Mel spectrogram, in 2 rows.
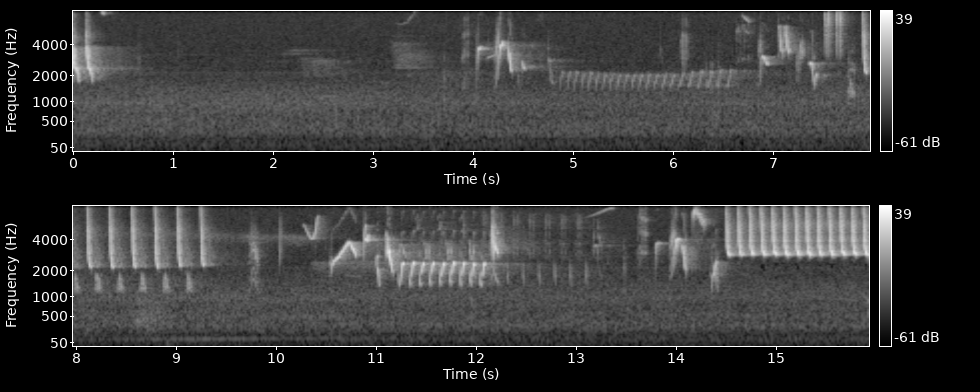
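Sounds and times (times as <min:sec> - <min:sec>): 
Common nightingale song: 0:00.0 - 0:00.7, 0:02.1 - 0:15.9.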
